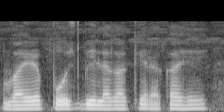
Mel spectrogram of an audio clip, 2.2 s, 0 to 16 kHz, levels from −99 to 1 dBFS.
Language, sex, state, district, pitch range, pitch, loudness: Hindi, male, Arunachal Pradesh, Lower Dibang Valley, 115-125 Hz, 120 Hz, -16 LUFS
